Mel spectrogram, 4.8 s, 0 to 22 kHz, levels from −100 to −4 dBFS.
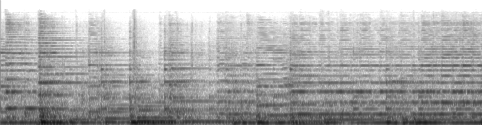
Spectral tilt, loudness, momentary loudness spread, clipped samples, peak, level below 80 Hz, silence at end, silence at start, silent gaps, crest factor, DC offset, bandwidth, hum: -7.5 dB/octave; -26 LUFS; 9 LU; under 0.1%; -8 dBFS; -36 dBFS; 0 s; 0 s; none; 18 dB; under 0.1%; 11 kHz; none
